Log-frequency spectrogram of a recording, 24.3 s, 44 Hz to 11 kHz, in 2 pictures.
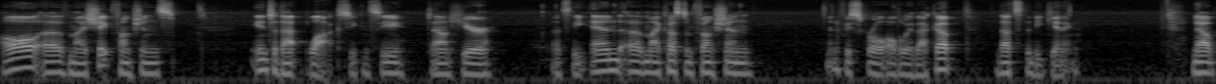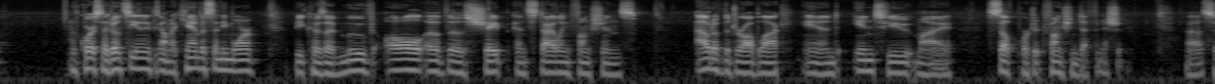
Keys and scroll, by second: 0.5 super+v.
